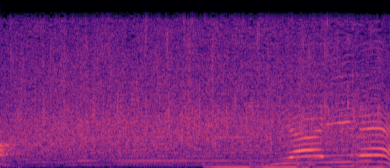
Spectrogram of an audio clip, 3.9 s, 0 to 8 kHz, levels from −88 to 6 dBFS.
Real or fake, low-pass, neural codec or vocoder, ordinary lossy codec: real; 7.2 kHz; none; none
